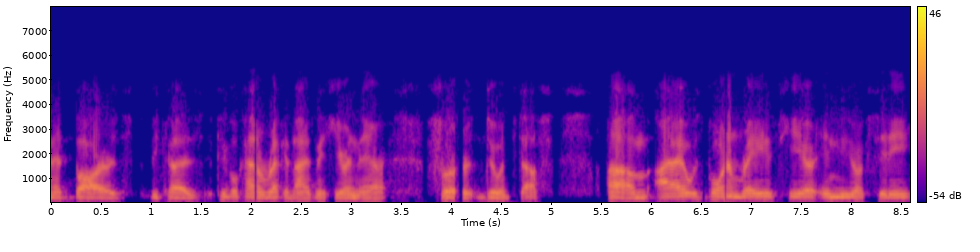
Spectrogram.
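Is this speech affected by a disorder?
No.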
